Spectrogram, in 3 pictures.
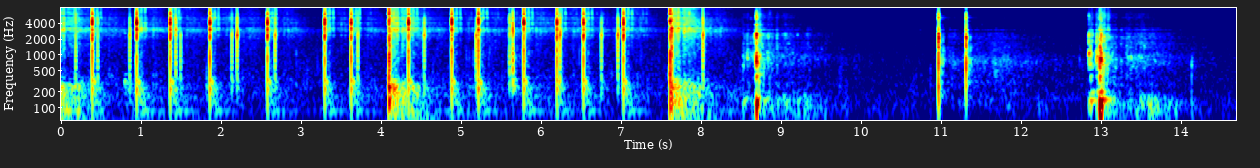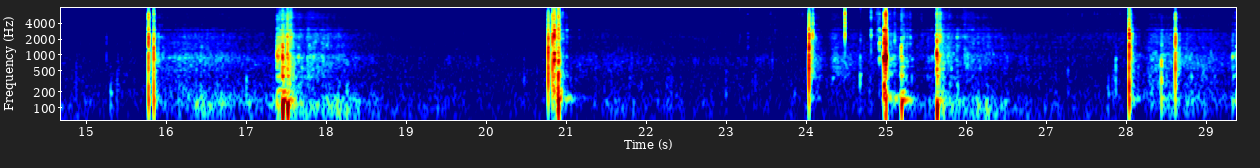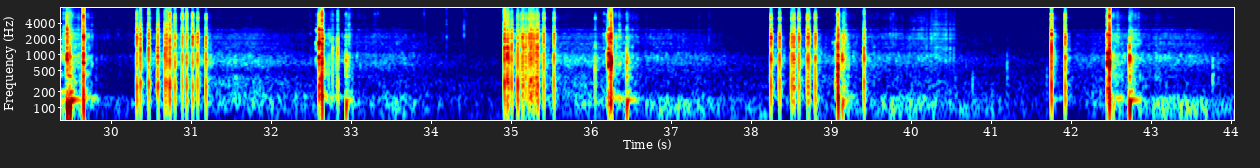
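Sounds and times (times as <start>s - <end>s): firework shell bursts: 0.0s - 8.6s
crackling firework pops: 0.0s - 9.2s, 17.4s - 18.2s, 20.8s - 21.2s, 24.0s - 26.2s, 27.8s - 31.8s, 32.5s - 37.6s, 38.2s - 44.0s.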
